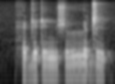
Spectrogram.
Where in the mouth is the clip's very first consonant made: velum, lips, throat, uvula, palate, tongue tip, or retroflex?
throat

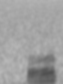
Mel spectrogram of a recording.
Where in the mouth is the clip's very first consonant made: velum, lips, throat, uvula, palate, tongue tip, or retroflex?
lips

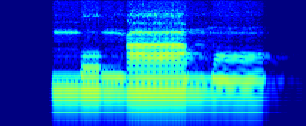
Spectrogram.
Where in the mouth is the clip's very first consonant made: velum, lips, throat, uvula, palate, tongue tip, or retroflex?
lips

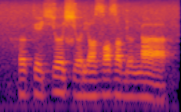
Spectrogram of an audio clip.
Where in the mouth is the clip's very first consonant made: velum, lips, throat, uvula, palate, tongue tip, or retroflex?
throat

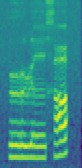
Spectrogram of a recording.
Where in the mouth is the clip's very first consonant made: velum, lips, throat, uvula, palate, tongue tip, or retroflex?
retroflex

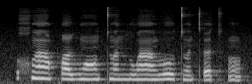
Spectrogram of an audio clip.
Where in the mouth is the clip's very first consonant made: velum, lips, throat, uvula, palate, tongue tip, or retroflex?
uvula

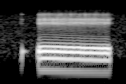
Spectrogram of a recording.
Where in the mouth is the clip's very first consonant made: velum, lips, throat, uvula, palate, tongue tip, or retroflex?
throat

